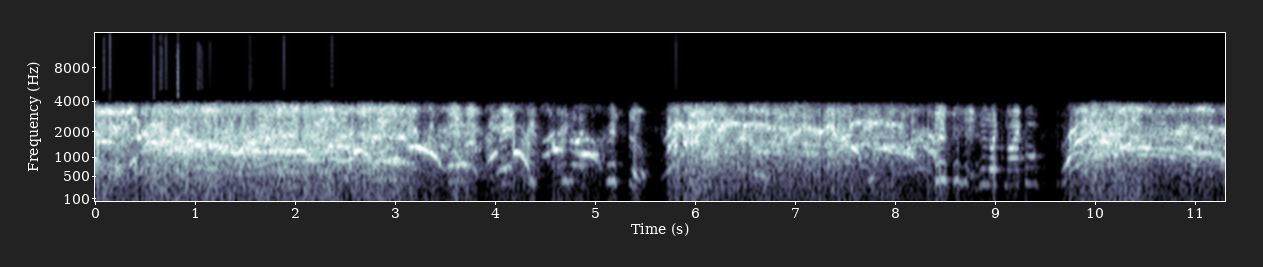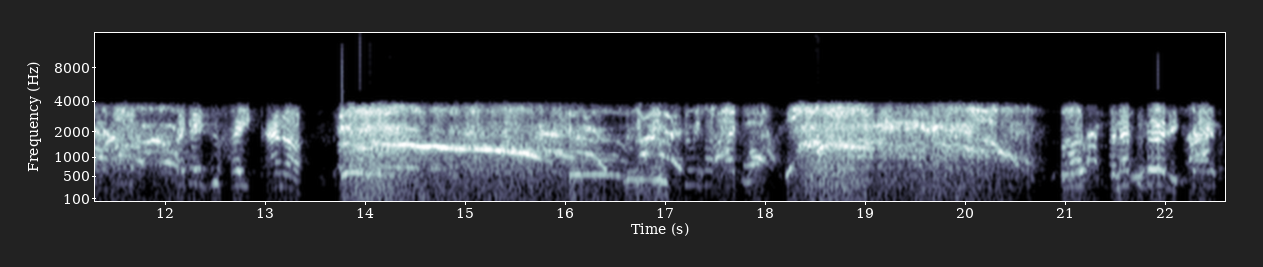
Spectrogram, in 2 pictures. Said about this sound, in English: Hello, this is just an explanation about that previous message with the shouting. That was my class of lovely 25, 10-year-olds who are very enthusiastic about Big Brother, and I thought I'd share it with your audience.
